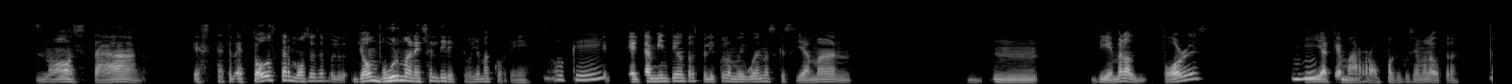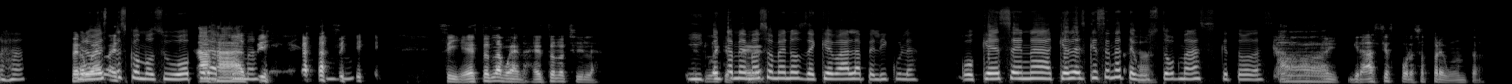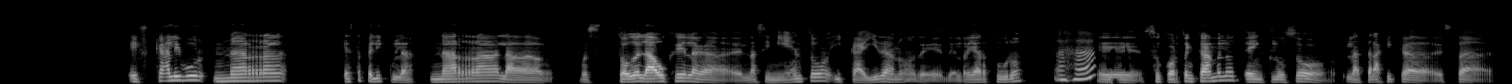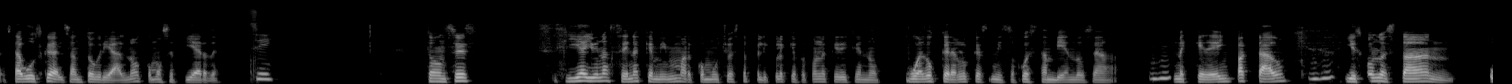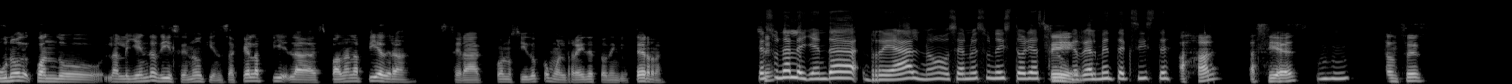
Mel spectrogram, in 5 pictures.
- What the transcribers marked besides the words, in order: laughing while speaking: "Sí, sí"; other background noise
- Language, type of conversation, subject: Spanish, podcast, ¿Cuál es una película que te marcó y qué la hace especial?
